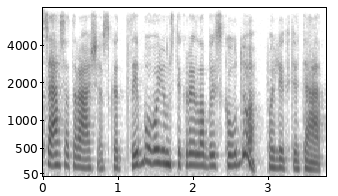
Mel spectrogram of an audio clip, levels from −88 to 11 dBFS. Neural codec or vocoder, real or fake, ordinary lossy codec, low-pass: none; real; Opus, 16 kbps; 7.2 kHz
